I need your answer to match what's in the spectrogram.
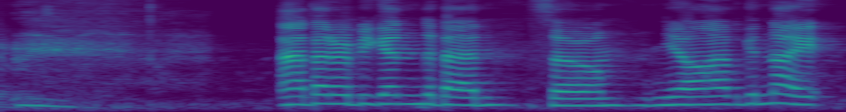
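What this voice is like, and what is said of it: Put-on Midwestern mother accent. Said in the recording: “my terrible attempt at, like, Midwestern mother accent”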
